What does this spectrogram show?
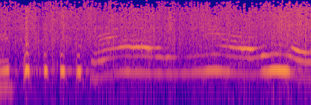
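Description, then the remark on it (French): A few quick soft taps, then a person imitates a cat with a long, drawn-out, wavering meow that rises and falls, fairly loud, with no other talking. “Un chat.”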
